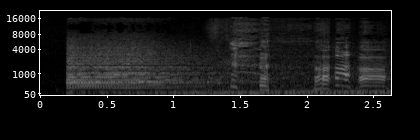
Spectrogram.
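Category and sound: vehicle, train passing with horn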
